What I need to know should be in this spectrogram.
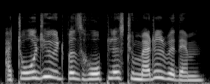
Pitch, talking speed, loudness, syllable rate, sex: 255 Hz, 285 wpm, -15 LUFS, 6.5 syllables/s, female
